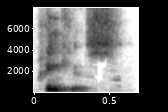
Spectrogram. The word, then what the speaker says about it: Phinehas: right what's crazy in in the Hebrew it's actually pronounced Pinkus pink but in English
